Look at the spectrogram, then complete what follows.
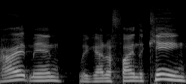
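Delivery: ordinary delivery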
